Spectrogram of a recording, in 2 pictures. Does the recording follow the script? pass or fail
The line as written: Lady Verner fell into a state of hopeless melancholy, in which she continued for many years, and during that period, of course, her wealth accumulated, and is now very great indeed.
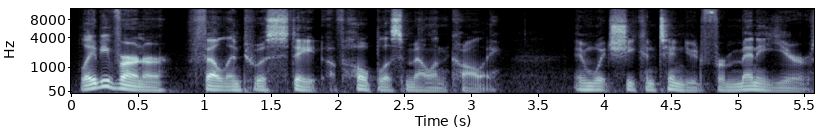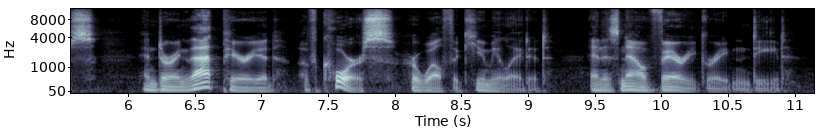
pass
